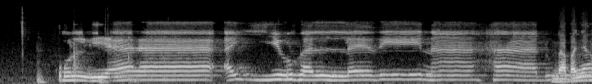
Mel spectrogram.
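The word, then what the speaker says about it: قل: Kul in. Bukan kul, afwan, tebalin sedikit. Jangan terlalu ke huruf kaf. Kalau bacanya kul itu huruf kaf. Kul. Nah. Qul innal mautal ladzi tafirruna minhu fa innahu.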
